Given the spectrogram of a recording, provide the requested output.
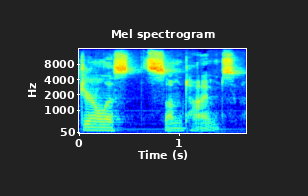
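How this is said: A tiny pause separates the two words. "or I can make a tiny pause"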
